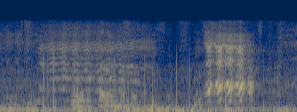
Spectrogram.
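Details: Deshi goat at a home where a doe has just given birth to three kids; a wavering, harmonic bleat rising and falling over about a second, then a brief louder burst, with low hum and faint music beneath.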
